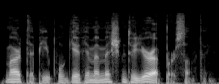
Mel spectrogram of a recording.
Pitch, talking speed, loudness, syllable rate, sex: 100 Hz, 275 wpm, -20 LUFS, 8.2 syllables/s, male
